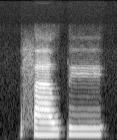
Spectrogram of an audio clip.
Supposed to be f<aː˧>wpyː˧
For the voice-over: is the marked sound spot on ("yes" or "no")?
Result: yes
